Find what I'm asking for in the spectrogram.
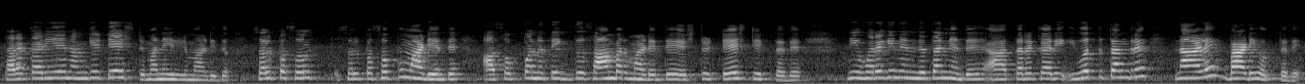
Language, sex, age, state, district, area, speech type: Kannada, female, 45-60, Karnataka, Udupi, rural, spontaneous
